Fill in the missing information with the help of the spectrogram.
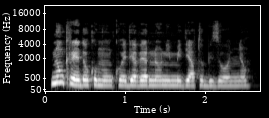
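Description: A woman's voice: medium pitch, steady tone, fast talker, warm tone, close to an everyday voice. A woman reading an audiobook, voicing a stern, wealthy middle-aged mistress who speaks curtly and severely. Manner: curt, severe, clipped.

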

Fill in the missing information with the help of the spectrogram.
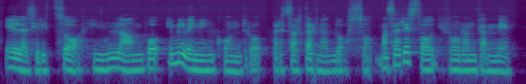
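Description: A man reads a literary novel aloud in the first person, measured and expressive. His voice sits low and has a husky, breathy grain. The tone is dark and mellow. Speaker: narrator. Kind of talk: audiobook reading of a literary novel.

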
